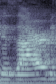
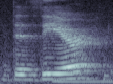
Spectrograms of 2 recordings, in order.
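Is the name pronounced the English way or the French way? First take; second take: English; French. First: It is pronounced like the English word. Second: It is pronounced the French way. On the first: The speaker calls it wrong. "because that's how it is in English" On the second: The speaker calls it right. "it's in French"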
